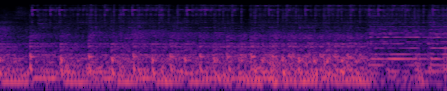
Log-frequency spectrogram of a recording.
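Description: Double Blessings video slot machine playing its win celebration music while the win meter counts up, marking a big win. The music is a busy run of quick notes, and near the end it shifts to held tones.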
